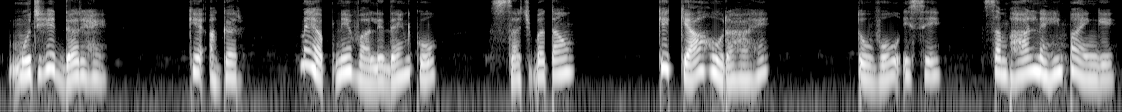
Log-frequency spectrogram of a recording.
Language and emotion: Urdu, fearful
